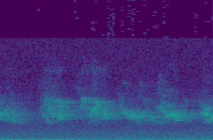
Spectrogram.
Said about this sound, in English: Apparently the birds agree. They're singing a song for you.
